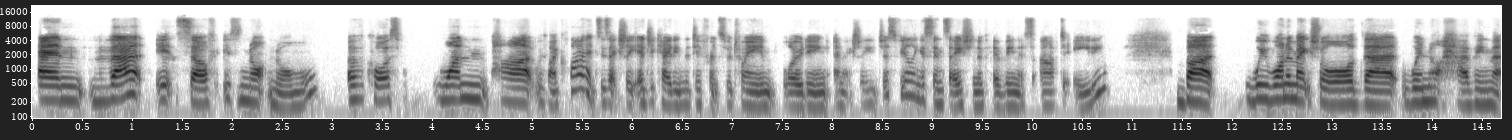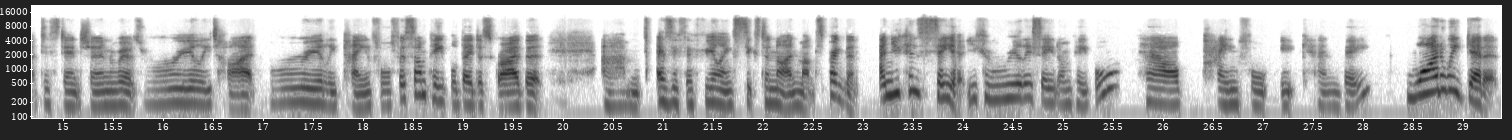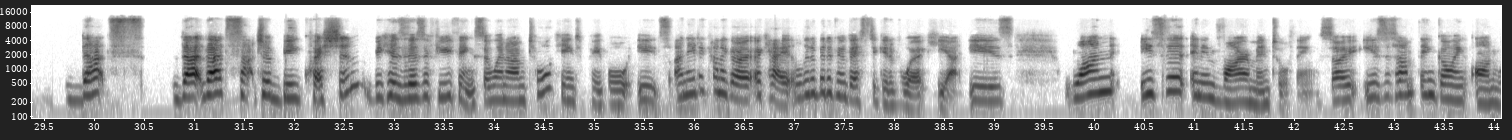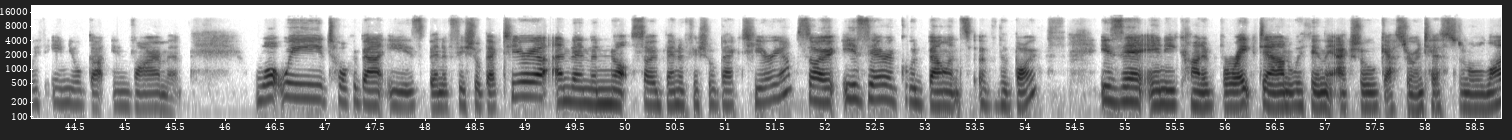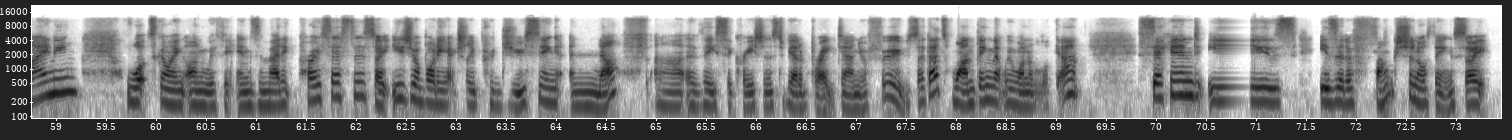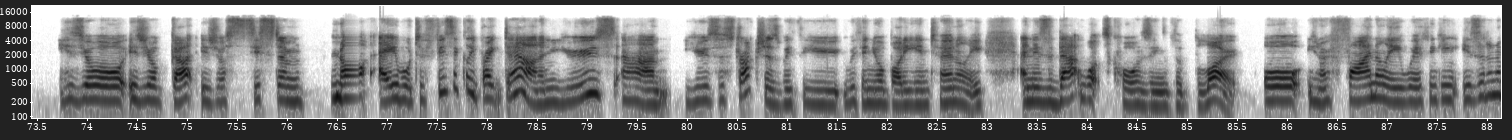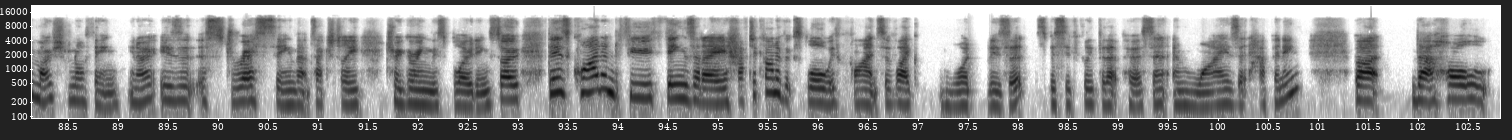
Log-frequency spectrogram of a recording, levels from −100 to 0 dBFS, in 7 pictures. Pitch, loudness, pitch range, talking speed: 200 Hz, -18 LUFS, 170-235 Hz, 175 wpm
